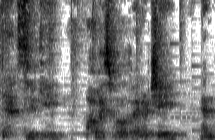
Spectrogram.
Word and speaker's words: Natsuki: It's pronounced Natsuki.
